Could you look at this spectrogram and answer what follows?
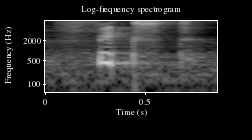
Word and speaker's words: fixed: If I ask you to classify these 3 verbs in this table according to their pronunciation, here, fixed, this ed is pronounced t.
